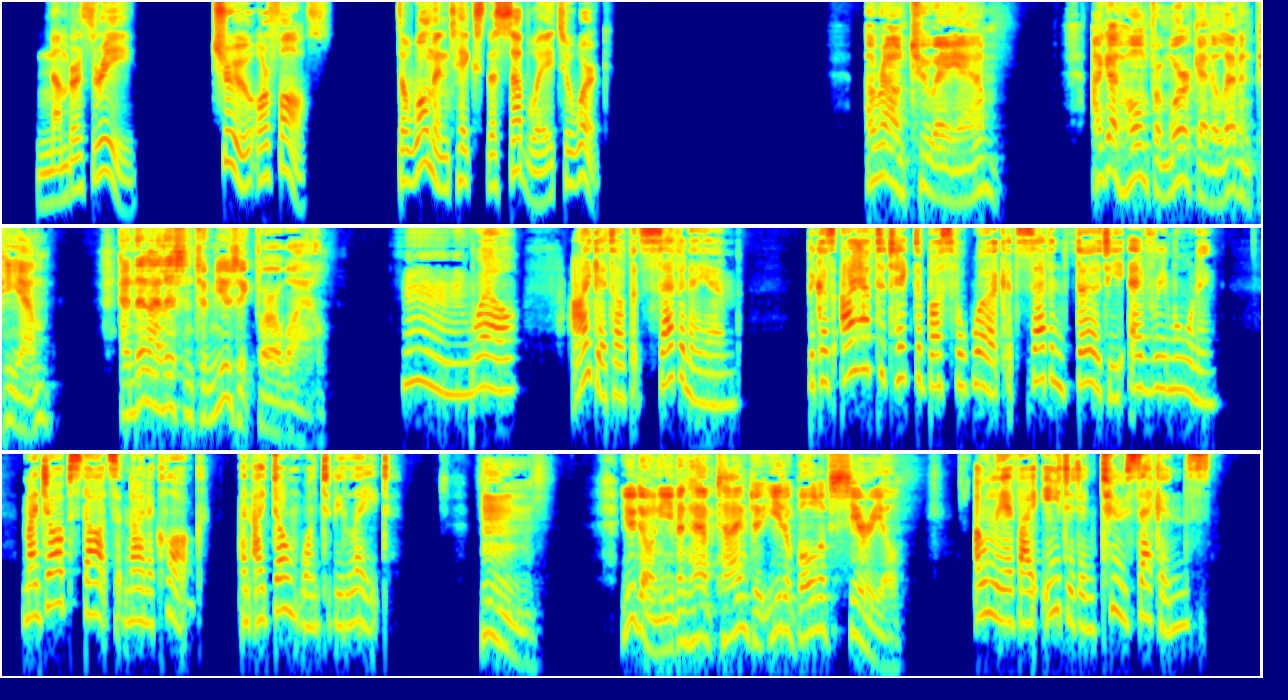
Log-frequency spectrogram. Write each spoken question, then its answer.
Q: True or false? The woman takes the subway to work.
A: The answer is false.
